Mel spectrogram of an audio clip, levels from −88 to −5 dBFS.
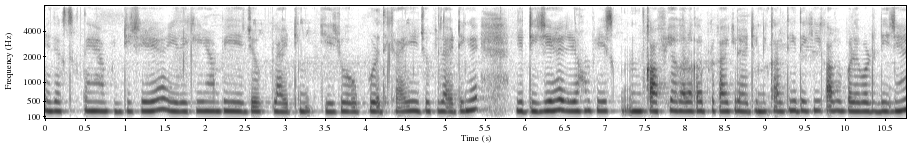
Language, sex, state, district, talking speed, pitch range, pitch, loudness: Hindi, female, Uttar Pradesh, Ghazipur, 235 wpm, 235-245 Hz, 240 Hz, -32 LUFS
